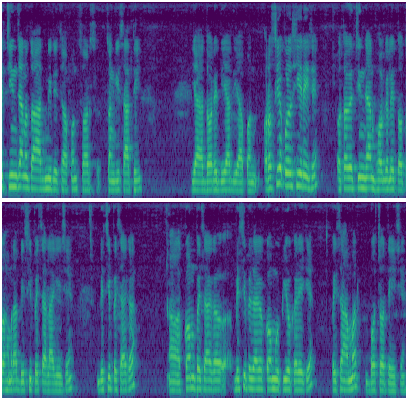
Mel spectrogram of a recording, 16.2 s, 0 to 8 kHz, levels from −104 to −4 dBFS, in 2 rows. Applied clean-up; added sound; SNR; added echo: none; none; none; none.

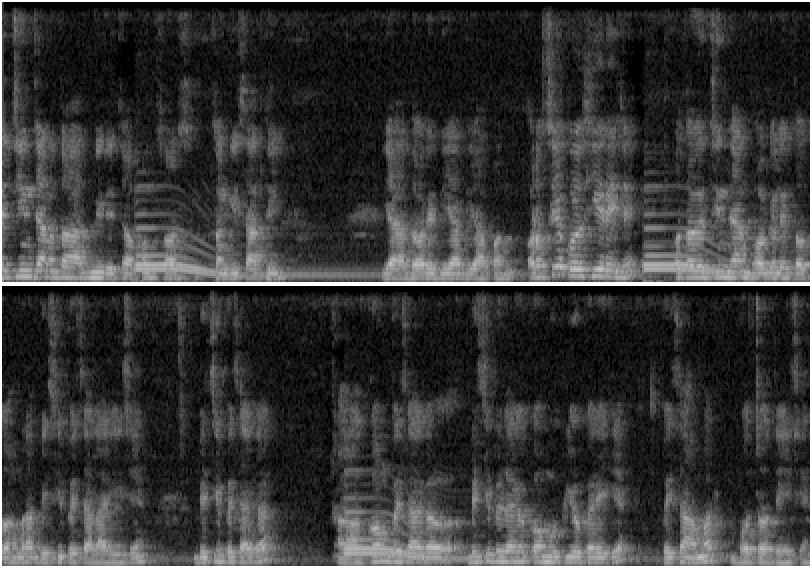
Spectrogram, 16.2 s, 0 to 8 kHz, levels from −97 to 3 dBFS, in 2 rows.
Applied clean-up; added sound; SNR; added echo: none; Guitar; 7 dB; reverberation time 0.6 s.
